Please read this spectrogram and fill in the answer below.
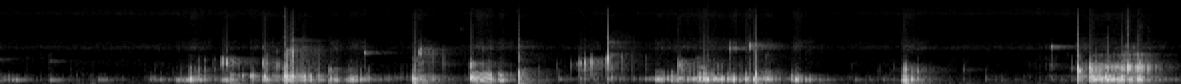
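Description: Several gurgling, rumbling bursts of stomach growling with brief gaps; ordinary bowel sounds.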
